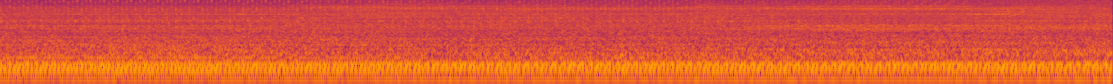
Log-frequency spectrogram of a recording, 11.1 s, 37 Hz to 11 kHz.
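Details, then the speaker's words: Jeep Cherokee XJ idling after swapping in refurbished 4-hole injectors to replace cracked ones, no fuel leaks found; steady even low hum with smooth pulse, no misfire or ticking, idles nicer and quieter. "As far as the feel from it, it idles a little bit nicer, a lot quieter."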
